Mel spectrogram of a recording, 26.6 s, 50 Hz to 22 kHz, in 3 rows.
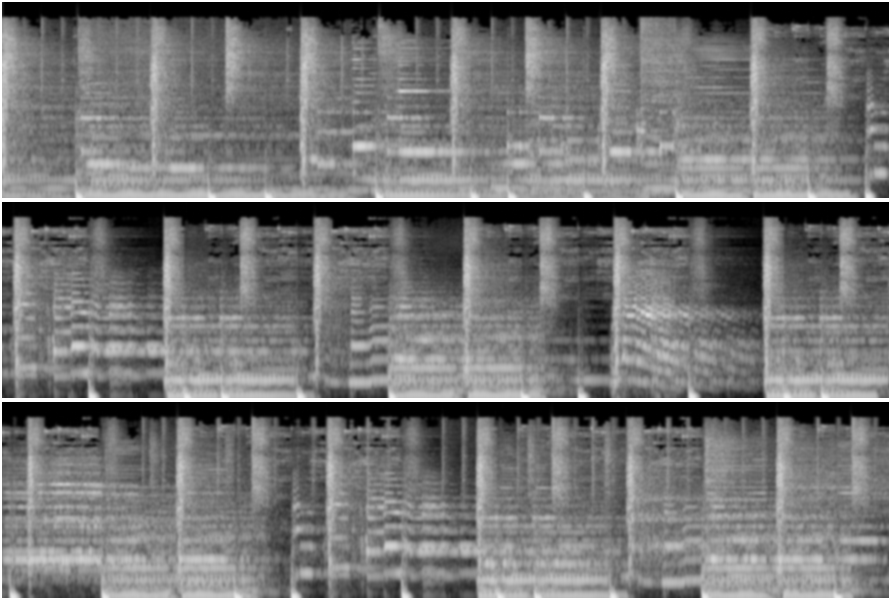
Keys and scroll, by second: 10.3 ctrl+z, 19.8 ctrl+shift+i.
